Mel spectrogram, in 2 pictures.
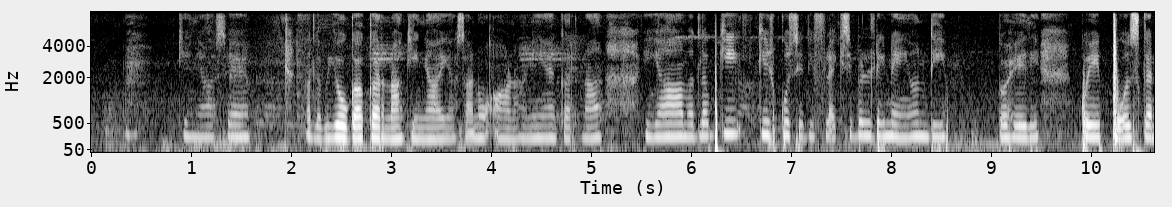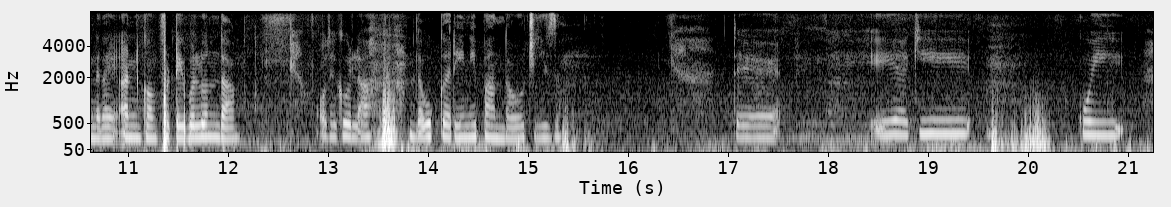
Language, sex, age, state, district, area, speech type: Dogri, female, 18-30, Jammu and Kashmir, Jammu, rural, spontaneous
